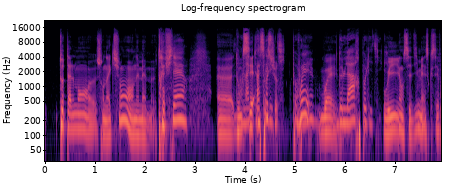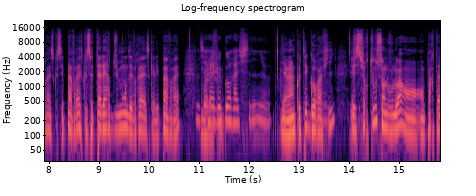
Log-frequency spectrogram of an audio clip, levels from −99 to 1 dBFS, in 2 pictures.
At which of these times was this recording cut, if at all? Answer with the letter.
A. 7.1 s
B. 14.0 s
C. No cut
A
